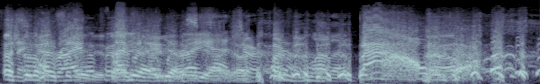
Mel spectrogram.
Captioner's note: laughter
